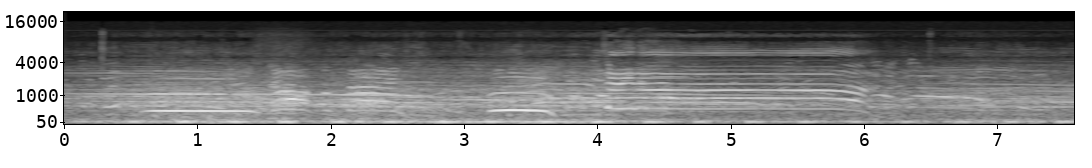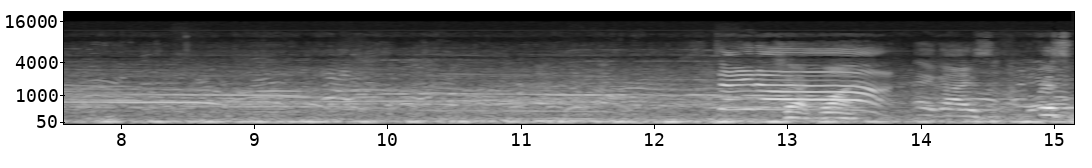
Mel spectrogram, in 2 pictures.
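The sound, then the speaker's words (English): A rowdy crowd heckles Michigan Attorney General Dana Nessel on stage, shouting and yelling over one another, a loud, continuous din of many voices with strained, rising cries standing out throughout. “That is a rough crowd.”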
